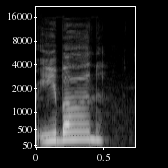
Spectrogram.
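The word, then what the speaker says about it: Eibon: Is that correct, Roger? Ebon? – Yeah, I think that's how it's pronounced.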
